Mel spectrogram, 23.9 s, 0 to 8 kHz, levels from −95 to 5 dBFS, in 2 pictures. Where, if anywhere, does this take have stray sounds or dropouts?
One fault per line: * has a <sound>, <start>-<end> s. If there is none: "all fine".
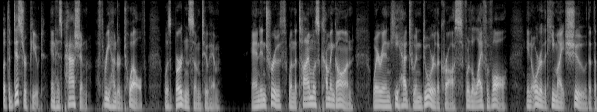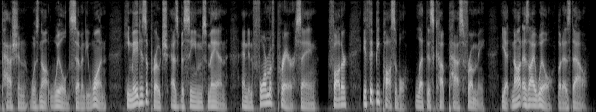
all fine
